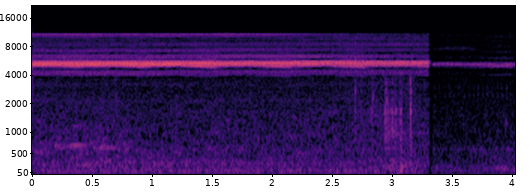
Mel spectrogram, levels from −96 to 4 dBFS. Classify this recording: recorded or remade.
recorded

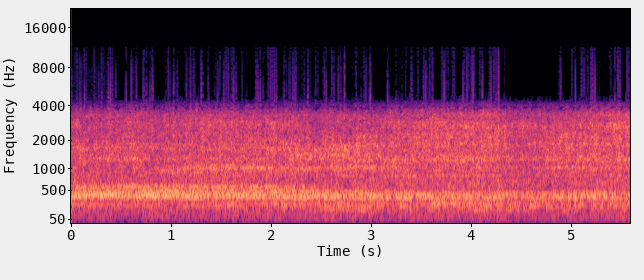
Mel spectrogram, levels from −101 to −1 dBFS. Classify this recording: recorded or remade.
recorded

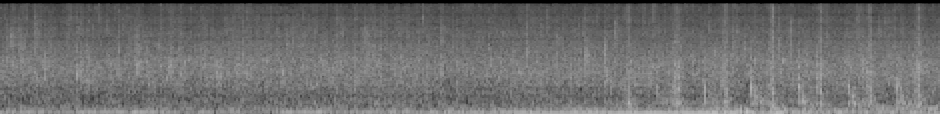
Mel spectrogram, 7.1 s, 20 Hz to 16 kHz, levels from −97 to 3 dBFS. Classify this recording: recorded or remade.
remade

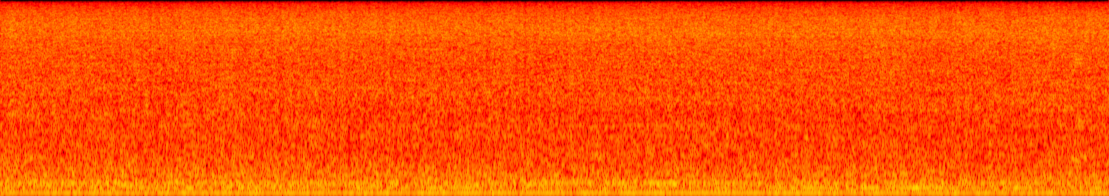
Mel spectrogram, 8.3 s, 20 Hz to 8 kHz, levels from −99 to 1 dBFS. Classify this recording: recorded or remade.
recorded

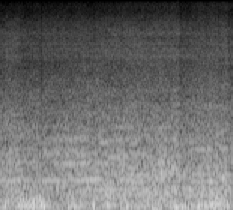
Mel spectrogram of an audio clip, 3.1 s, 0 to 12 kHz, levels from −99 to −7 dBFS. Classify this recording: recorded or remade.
remade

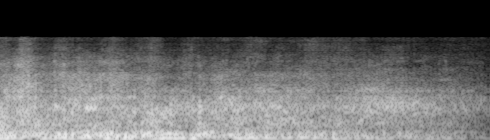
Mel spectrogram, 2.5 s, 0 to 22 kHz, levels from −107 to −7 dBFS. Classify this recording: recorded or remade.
remade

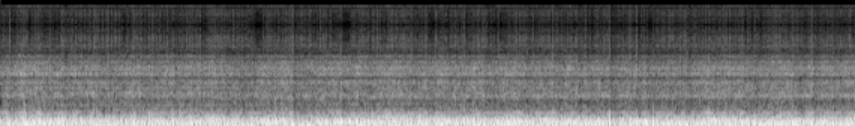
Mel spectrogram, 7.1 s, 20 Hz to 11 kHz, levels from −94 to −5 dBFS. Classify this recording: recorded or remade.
recorded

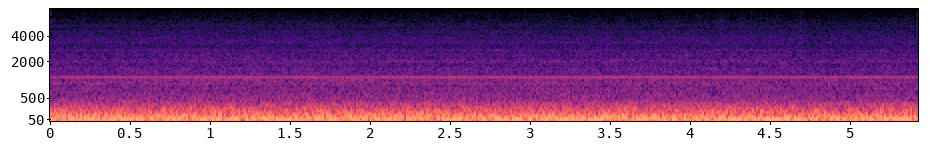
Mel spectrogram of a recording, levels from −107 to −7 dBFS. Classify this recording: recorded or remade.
recorded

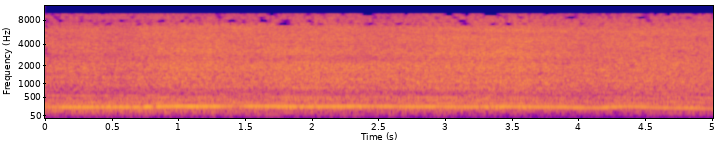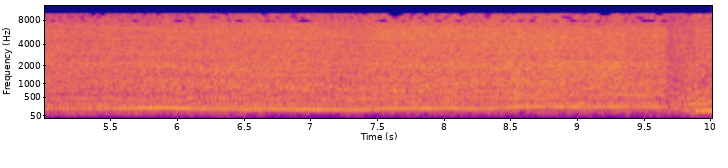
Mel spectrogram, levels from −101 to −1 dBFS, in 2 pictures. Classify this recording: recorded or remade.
recorded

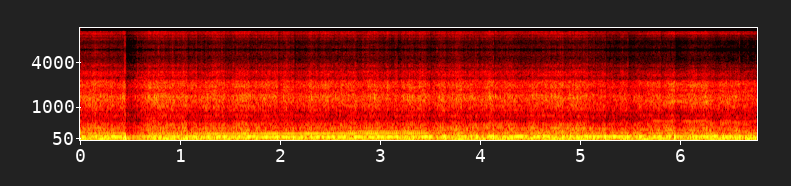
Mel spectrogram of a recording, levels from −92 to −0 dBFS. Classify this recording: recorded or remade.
recorded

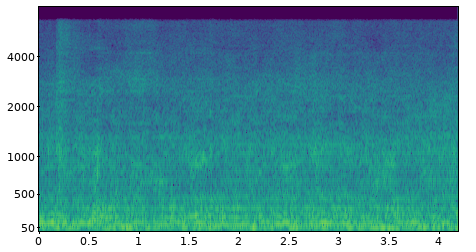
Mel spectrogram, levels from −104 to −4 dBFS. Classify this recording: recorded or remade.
remade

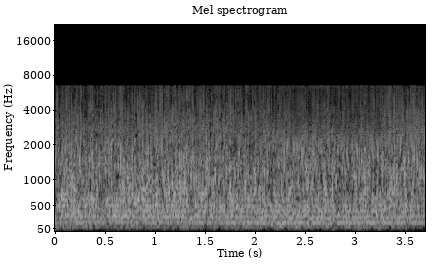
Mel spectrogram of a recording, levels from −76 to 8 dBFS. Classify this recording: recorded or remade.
remade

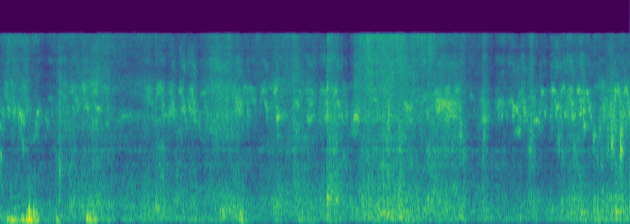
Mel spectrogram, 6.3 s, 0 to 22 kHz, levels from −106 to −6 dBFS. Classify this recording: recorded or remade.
remade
